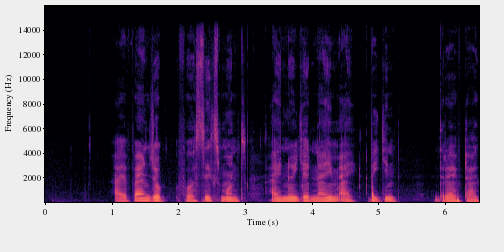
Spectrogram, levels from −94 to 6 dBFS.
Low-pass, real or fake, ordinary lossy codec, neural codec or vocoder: 14.4 kHz; fake; none; vocoder, 44.1 kHz, 128 mel bands every 256 samples, BigVGAN v2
